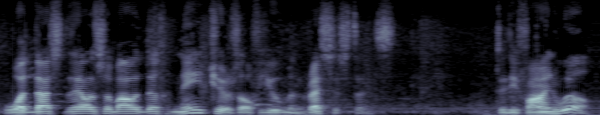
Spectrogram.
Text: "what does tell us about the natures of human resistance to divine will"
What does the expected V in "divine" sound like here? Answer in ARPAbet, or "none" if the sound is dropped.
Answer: F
